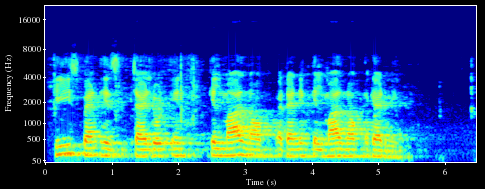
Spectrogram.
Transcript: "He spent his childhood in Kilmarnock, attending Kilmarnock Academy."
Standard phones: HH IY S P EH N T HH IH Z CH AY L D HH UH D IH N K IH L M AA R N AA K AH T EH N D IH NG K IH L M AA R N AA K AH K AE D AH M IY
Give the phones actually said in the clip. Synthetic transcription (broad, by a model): HH IY S P EH N T HH IH Z CH AY L D HH UH D IH N K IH L M AA L N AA K AH T EH N D IH NG K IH L M AA L N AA K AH K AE D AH M IY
